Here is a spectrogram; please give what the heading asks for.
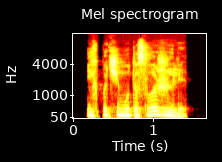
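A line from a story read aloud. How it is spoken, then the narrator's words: Muttered under breath. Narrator (Russian): полголоса пробормотала Вардени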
